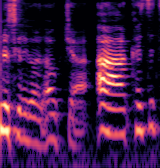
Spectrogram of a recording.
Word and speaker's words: Okja: supposed to be pronounced Okja, because it's like the European J. But either way, Cannes wasn't having it. And the headline is, Okja, I'm just going to go with Okja, because it sounds better to me.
